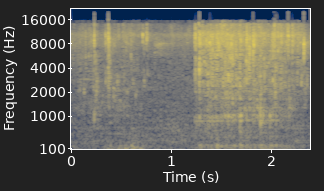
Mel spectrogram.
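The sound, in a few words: water squeezed from sponge while emptying aquarium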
